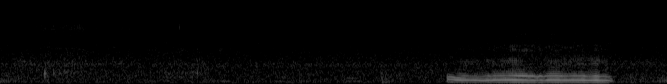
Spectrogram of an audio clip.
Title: Mouse snores!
